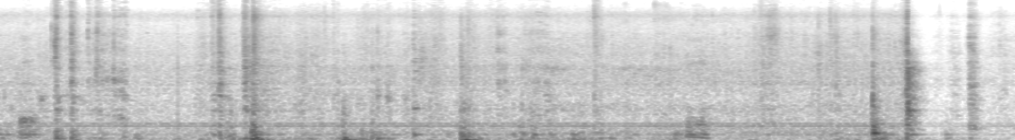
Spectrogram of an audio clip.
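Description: A knife chops on a wooden cutting board with sharp knocks.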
